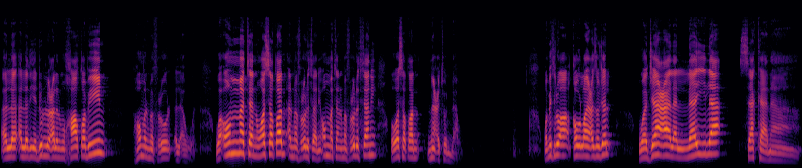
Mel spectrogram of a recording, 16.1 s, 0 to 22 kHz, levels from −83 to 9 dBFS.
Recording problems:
thin; somewhat; fading below 300 Hz

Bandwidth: 15 kHz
